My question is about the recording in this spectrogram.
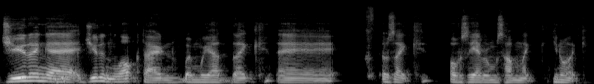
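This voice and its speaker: A man's voice: lowish voice, fairly quick. A man co-hosting a podcast, trading self-mocking jokes in casual chat. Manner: joking, self-mocking banter. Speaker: podcast co-host.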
